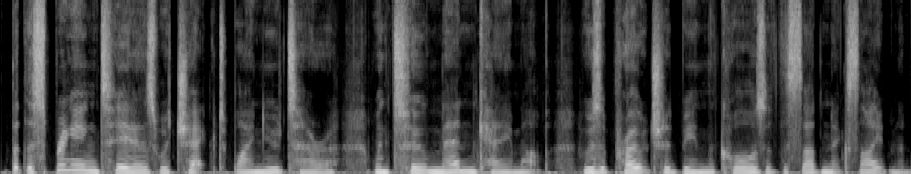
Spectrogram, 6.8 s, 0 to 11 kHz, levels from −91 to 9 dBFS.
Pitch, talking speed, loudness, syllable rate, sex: 215 Hz, 210 wpm, -17 LUFS, 5.6 syllables/s, female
